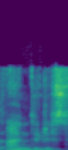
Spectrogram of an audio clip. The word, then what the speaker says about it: Andrus: So the philosophy I've been working on all my life is called, I call it Wondrous Wisdom because my name is Andrus and it rhymes with wondrous.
